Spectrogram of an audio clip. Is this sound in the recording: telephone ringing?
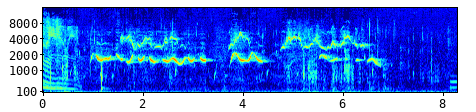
no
